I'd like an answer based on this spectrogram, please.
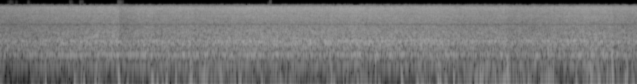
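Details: Swarming honey bees, clustered and flying in a swirling mass, settle on a log hive named Bee Beard as their future home. An even, unbroken low drone holds steady throughout.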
